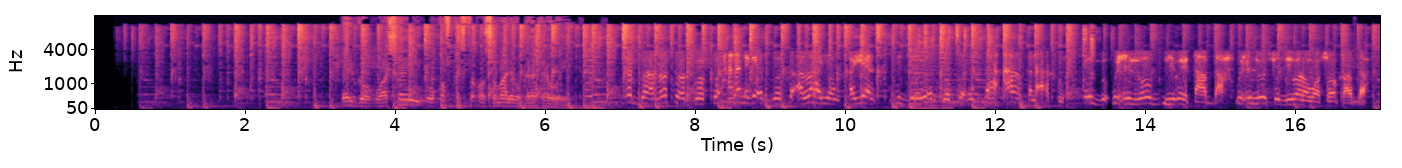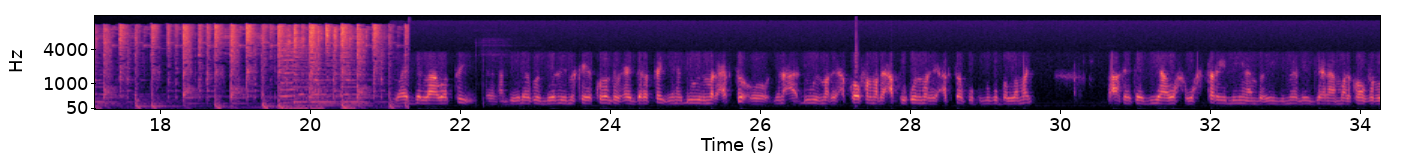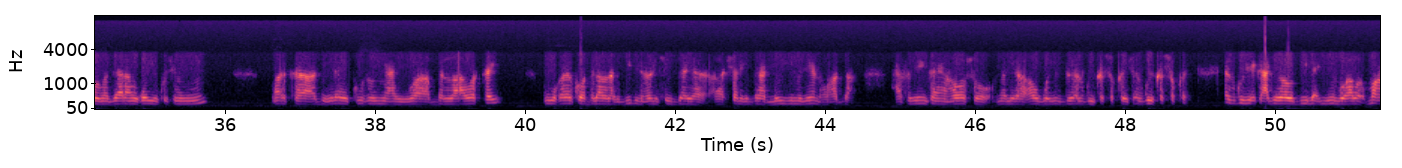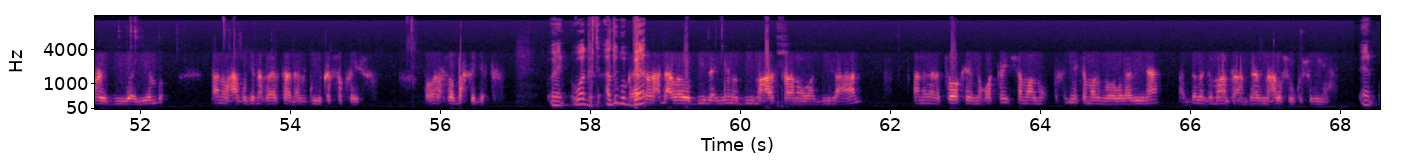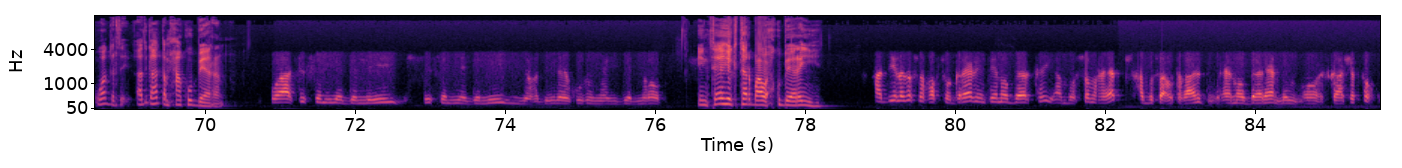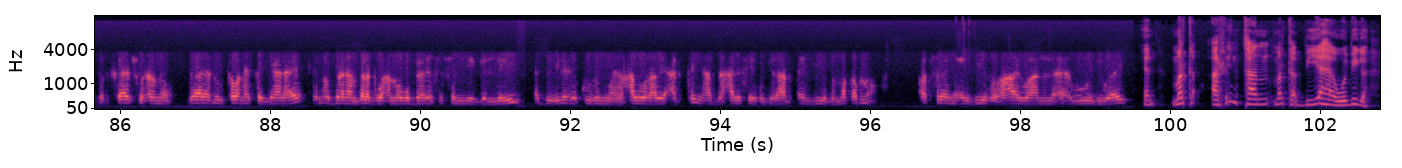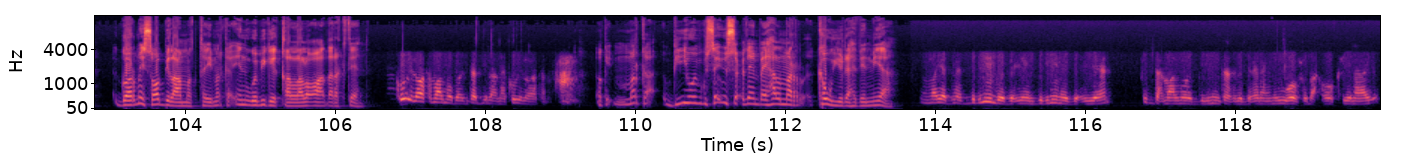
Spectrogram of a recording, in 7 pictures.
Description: wareysi-beeraley.mp3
